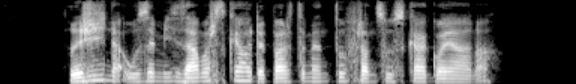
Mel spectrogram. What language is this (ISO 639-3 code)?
ces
